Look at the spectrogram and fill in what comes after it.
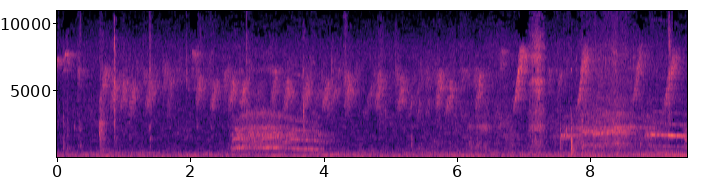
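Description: Birds calling over quick repeated high chirps, with a longer pitched call about three seconds in and a drawn-out steady call near the end.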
